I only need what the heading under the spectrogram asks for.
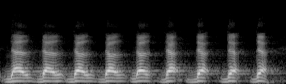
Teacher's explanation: Makanya ringan, udara keluar. Tapi kalau dal itu disebut harful infijar. Harful infijar itu mesti diledakkan.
